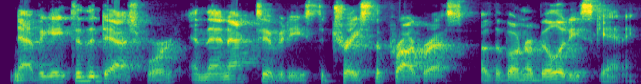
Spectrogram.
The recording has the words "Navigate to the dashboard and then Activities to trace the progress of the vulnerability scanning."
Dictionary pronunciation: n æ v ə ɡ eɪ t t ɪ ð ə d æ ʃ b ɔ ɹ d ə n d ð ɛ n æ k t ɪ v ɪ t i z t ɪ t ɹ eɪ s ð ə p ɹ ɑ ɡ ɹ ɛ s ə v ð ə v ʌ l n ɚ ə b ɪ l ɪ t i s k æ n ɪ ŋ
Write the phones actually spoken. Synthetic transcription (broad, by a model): n æ v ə ɡ eɪ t t ɪ ð ə d æ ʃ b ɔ ɹ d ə n ð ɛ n æ k t ɪ v ɪ t i z t ɪ t ɹ eɪ s ð ə p ɹ ɑ ɡ ɹ ɛ s ə v ð ə v ʌ l n ɚ ə b ɪ l ɪ t i s k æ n ɪ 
